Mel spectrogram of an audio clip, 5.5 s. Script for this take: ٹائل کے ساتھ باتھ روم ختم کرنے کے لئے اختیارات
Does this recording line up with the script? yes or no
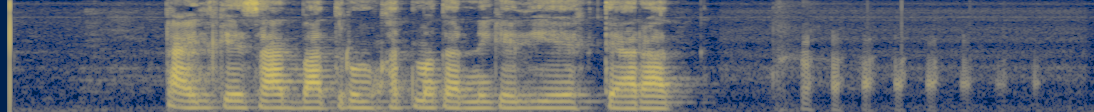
yes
